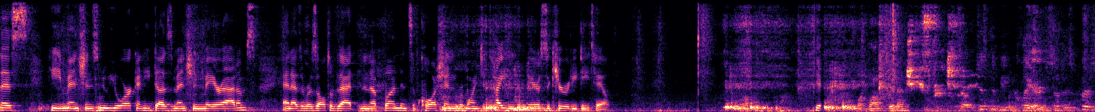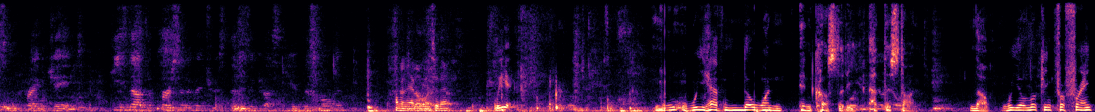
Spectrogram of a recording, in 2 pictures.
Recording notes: We then take you to the live press conference during which officials provided an update on the New York City manhunt for the gunman.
